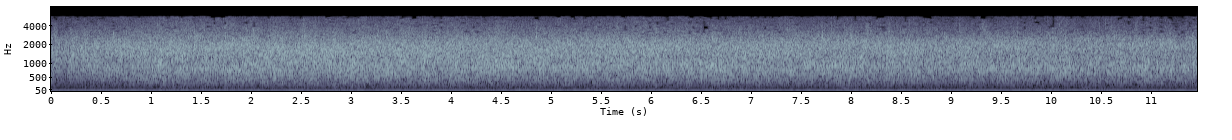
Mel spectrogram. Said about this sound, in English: While I'm talking about the original people, we actually have Jay Miner in the audience right now, and I'd like to invite him to stand up and get a round of applause from you guys. Jay Miner's right here in the front.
